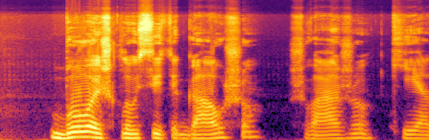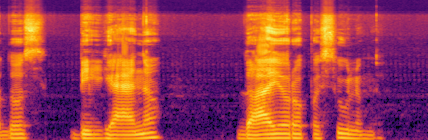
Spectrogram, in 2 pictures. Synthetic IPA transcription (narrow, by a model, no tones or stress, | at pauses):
bʊʋoːɪʃklˠɔʊsʲiːt̪ʲɪɡɑˑʊʃoː | ʃʋɑːʒoːkʲʰiɛd̪oːs | bʲiːɡʲæːnʲoː | d̪ɑːjɛɾoːpɐsʲuːlʲɪmʊɪ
